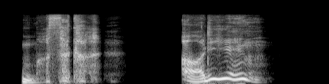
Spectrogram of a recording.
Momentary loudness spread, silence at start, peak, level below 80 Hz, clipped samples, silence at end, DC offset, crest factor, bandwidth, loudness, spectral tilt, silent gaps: 9 LU; 0.2 s; 0 dBFS; -38 dBFS; under 0.1%; 0.7 s; under 0.1%; 12 dB; 11 kHz; -10 LUFS; -4.5 dB/octave; 1.31-1.81 s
